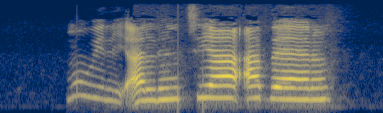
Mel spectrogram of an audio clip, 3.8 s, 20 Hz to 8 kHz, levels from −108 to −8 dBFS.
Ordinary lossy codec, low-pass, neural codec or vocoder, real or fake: MP3, 64 kbps; 7.2 kHz; none; real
